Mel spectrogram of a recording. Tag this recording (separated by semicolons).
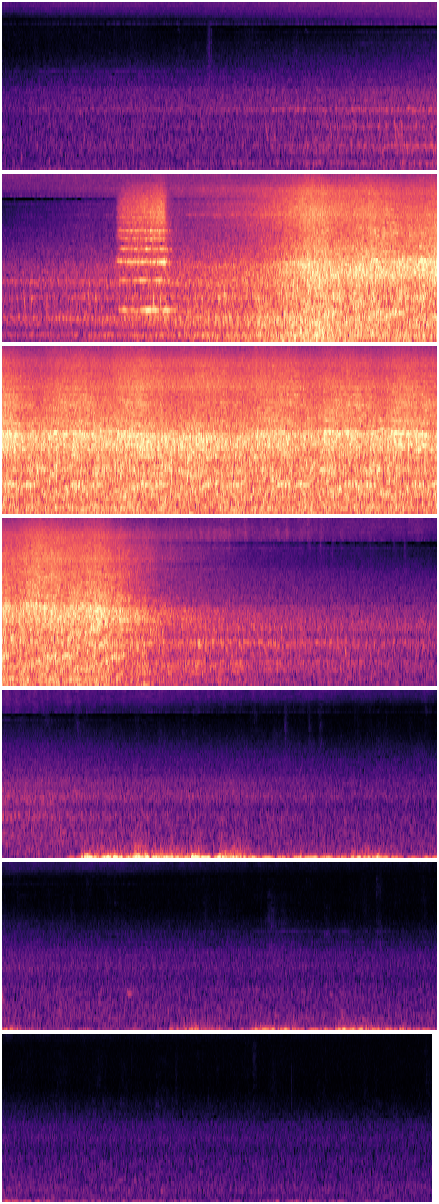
by; doppler; express-train; high-speed; Moscow; pass; passenger-train; passing; rail; rail-road; Russia; Saint-Petersburg; Sapsan; train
